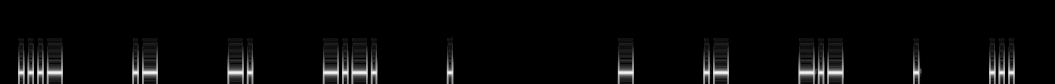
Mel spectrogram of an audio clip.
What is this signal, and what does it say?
Morse code, heard as a keyed tone, about 25 wpm, spaced as for 10 wpm, 550 Hz. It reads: VANCE TAKES
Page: news-headlines-in-morse-code-at-10-wpm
